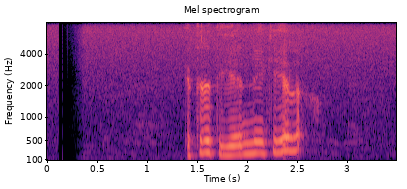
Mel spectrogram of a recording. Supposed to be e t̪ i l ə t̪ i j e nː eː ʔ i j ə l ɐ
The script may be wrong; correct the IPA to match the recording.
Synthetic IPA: e t̪ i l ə t̪ i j e nː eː k i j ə l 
